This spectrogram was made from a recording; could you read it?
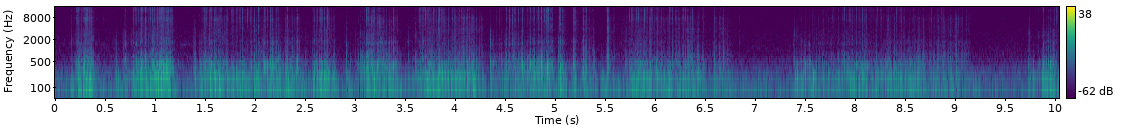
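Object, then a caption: Rhinestone-studded clutch wallet scratched with fingernails. Long nails scratch the sides and face of a gold rhinestone-studded clutch wallet standing upright. The result is a dense, continuous run of dull, low-heavy scratching and rasping with almost no bright content, broken by brief quieter gaps near the 7- and 9-second marks.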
